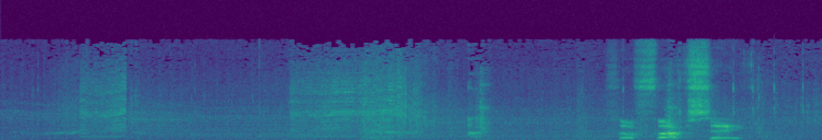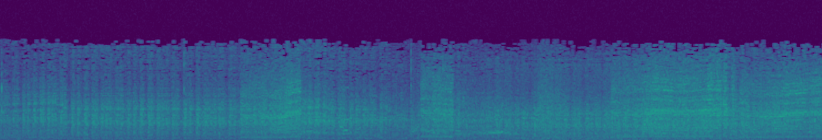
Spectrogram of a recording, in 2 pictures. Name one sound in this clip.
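A motorbike engine revs and hums steadily as it rides along.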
